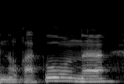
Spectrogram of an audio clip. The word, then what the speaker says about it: ñojacuna: En la forma escrita debemos escribir siempre ñojacuna. A pesar que yo pronuncie nojacuna, nojacuna, ñojacuna, de las cuatro formas que está presente en el material, yo debo pronunciar como nojacuna.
